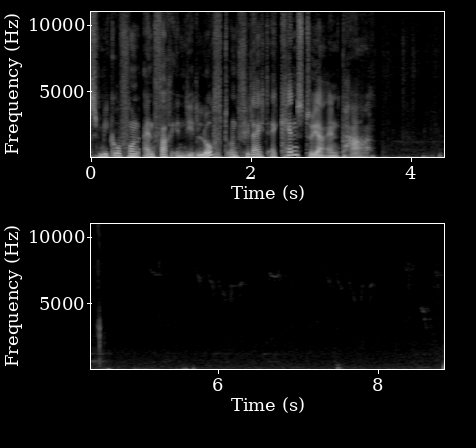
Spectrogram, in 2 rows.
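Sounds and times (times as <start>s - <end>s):
speech: 0.0s - 3.6s
great tit singing: 5.2s - 8.8s.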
